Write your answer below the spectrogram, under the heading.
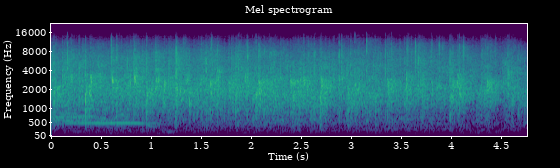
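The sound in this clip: A church audience applauds a newly married couple, wed the day before, with dense, continuous clapping that holds steady for about five seconds.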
